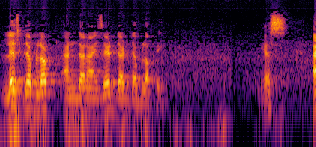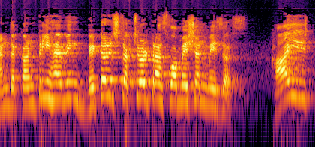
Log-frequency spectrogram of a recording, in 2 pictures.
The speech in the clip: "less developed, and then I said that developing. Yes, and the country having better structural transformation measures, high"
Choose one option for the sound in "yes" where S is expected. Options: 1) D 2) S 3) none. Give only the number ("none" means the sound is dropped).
2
